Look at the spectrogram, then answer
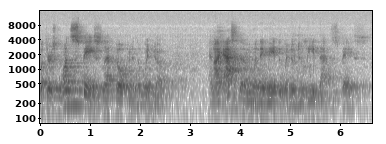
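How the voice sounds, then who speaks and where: A man speaks at a moderate pace in a calm tone. Audible room echo and light background noise come through. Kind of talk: sermon at a burial service, reading psalm and offering comfort; memorial address. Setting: outdoor cemetery committal, small gathering. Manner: calm, measured, pastoral, with occasional hesitations. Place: church.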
